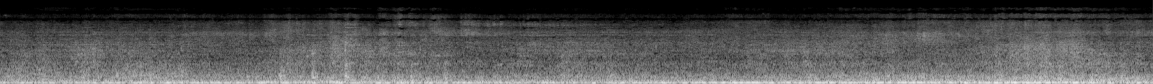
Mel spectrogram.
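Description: Freight train of covered hopper cars rolling past close by: a steady low rumble of steel wheels on rail, with wheel noise swelling several times as the cars' trucks go by.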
